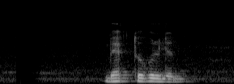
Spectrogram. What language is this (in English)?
Bangla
